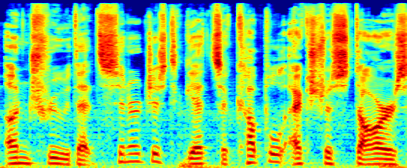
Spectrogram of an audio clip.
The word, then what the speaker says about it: Synnergist: and the title synergist synergist was meant to imply the result of many aspects coming together but the reason it was given an extra n was that you'd instinctively emphasize the syllable sin he says this is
